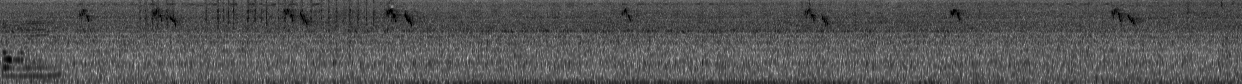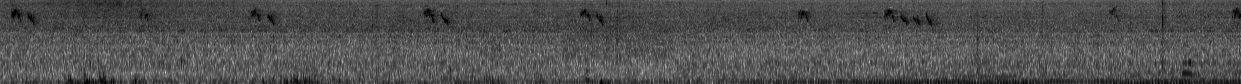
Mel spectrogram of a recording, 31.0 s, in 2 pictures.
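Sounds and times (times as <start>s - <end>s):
low outdoor rumble: 0.0s - 31.0s
bird calling with falling notes: 30.0s - 31.0s.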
